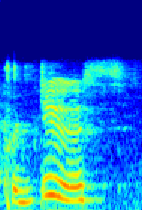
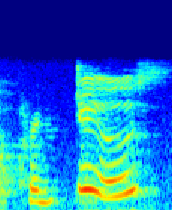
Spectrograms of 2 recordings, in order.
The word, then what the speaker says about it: produce: And then, of course, you already said produce is when you create something. And the stress changes, like we saw in the very first example, the stress changes. So produce, the verb, has it on the second syllable,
